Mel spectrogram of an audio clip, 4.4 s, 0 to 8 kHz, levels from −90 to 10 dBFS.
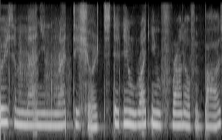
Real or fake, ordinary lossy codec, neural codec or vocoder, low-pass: fake; none; codec, 16 kHz, 16 kbps, FreqCodec, smaller model; 7.2 kHz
